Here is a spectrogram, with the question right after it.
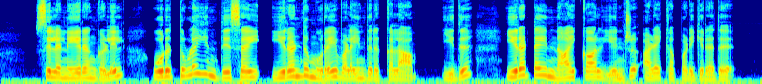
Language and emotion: Tamil, neutral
